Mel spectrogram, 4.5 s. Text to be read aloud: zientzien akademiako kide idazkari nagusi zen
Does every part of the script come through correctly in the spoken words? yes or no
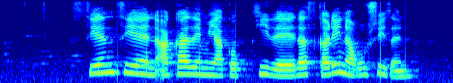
yes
